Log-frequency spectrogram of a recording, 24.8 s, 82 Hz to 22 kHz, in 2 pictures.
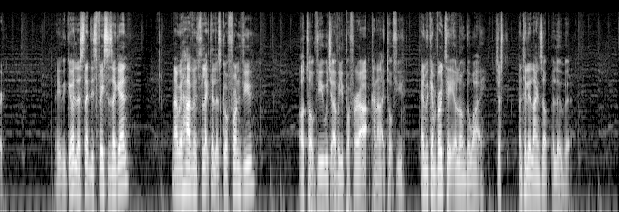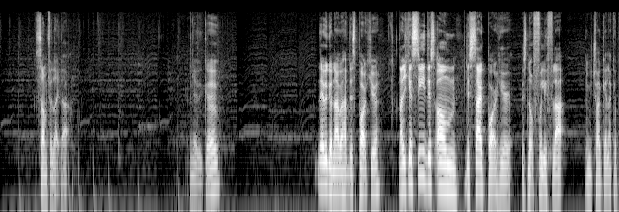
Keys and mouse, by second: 0.1 KP_3, 0.4 right drag, 1.0 ctrl+right click, 1.6 Tab, 2.1 Tab, 3.2 Tab, 3.4 KP_1, 3.8 Tab, 4.8 Tab, 5.0 KP_7, 5.4 Tab, 7.0 r, 13.8 shift+middle click, 15.2 Tab, 15.6-16.1 middle drag, 16.5 shift+middle click, 16.8-19.6 middle drag, 19.8-21.9 middle drag, 22.0 Tab, 22.4-24.4 middle drag, 24.3 Tab.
